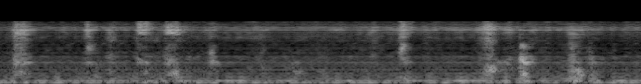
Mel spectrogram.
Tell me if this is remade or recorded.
remade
